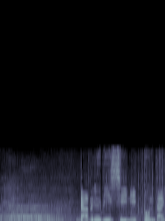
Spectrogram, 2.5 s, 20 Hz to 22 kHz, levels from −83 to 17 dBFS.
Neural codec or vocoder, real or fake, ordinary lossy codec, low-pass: none; real; none; 7.2 kHz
